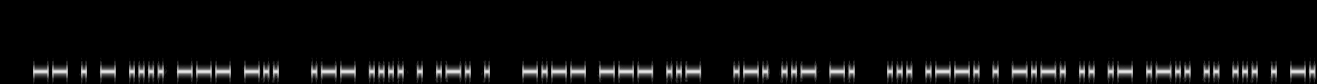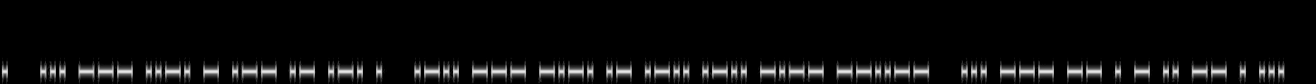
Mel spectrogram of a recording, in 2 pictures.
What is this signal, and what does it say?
Morse code, heard as a keyed tone, about 25 wpm, 600 Hz. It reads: METHOD WHERE YOU RUN SPECIALISED SOFTWARE LOCALLY, SOMETIMES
